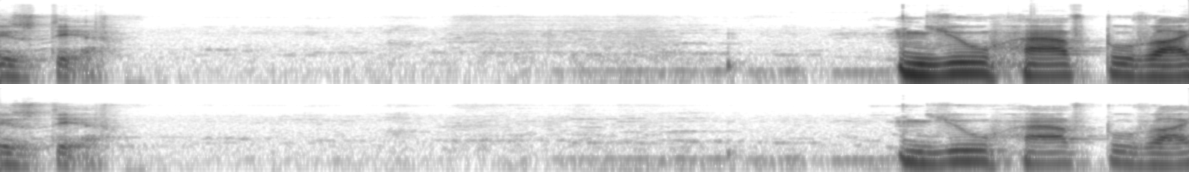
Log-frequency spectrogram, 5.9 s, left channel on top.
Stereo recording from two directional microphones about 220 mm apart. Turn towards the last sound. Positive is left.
turn(degrees=50)  # may be behind; listen again after turning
